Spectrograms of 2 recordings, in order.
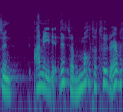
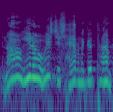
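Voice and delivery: high, light brush-off; making excuses; 6 semitones higher, 3 dB louder than usual. Acted. People excusing themselves to God, high and dismissive. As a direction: wave the charge away.

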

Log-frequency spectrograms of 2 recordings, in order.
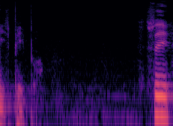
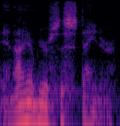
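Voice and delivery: hushed whisper; 3 semitones lower, 7 dB quieter than usual. Acted. Voicing God's promise.

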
